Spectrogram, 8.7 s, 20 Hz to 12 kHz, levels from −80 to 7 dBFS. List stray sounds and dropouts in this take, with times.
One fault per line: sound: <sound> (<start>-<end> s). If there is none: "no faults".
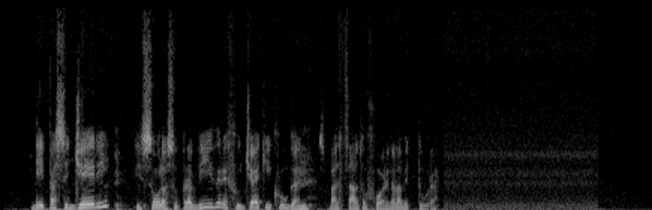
no faults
